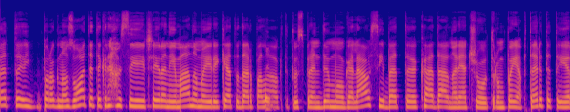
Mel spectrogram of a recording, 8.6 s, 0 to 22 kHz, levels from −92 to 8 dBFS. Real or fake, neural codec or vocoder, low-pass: real; none; 14.4 kHz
